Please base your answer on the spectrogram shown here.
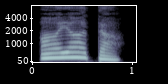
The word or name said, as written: ಆಯಾತ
